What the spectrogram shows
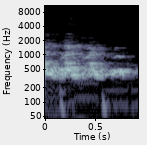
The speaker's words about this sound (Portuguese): Desde já, já peço desculpas pelo cachorro do vizinho que está latindo. As pessoas deveriam treinar os seus cachorros para latir menos.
